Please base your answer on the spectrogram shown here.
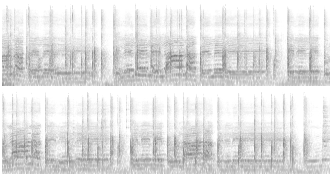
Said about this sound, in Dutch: Con este se toca tambour coreano, que es aquí donde estamos, que es la capital. Sí, daar spelen we dus de tambour coreano mee. Ja, hetzelfde instrument als in Curaçao.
